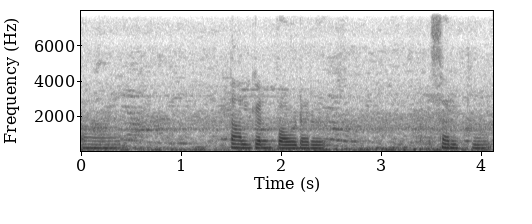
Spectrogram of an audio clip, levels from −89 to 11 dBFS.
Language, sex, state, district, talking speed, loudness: Telugu, female, Andhra Pradesh, Guntur, 75 wpm, -18 LUFS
